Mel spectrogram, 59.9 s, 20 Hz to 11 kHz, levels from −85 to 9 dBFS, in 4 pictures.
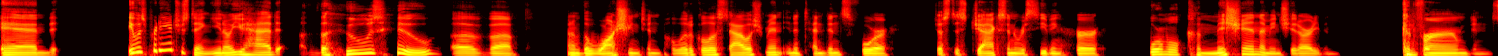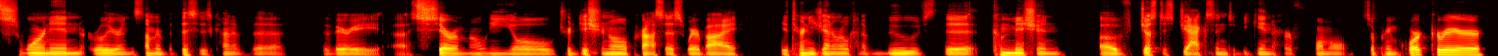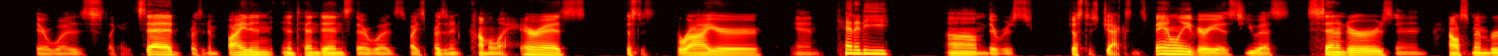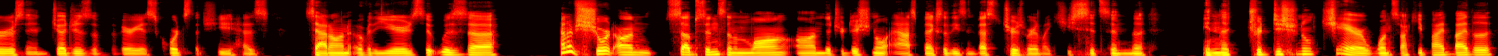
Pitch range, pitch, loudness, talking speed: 90-120 Hz, 105 Hz, -20 LUFS, 150 wpm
